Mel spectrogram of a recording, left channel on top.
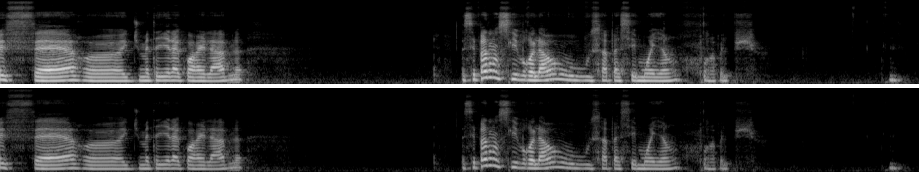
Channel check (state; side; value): quieter; right; 6.9 dB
